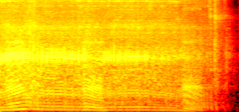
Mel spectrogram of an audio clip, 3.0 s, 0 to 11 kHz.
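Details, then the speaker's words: Troy-Bilt TB225 two-stroke tiller revs raggedly, wavers, then sags and dies within seconds, still running out of gas after richening the Pac-Man carburetor adjustment 1/8 turn; fuel starvation from rotten fuel line and dried, old carburetor diaphragm and gaskets. "Yeah, it just sounds like it's still running out of gas."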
